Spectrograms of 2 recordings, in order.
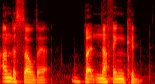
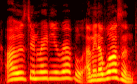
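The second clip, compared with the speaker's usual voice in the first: flustered denial; 11 semitones higher, 4 dB louder than usual. Retold or imitated. Character flustered lying.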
